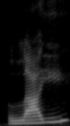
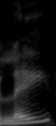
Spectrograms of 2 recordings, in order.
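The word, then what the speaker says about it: Laie: so i'm going to lay or lay hawaii oh it's on it's on honolulu island lay like the one you wear l-a-i-e probably i think you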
